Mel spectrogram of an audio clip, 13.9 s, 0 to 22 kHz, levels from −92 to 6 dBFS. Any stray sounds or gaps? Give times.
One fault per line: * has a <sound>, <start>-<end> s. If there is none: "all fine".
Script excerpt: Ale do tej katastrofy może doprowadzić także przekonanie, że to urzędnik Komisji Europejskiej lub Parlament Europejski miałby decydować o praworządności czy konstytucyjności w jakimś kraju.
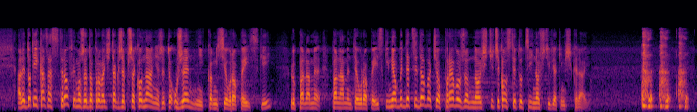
* has a cough, 12.8-13.8 s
